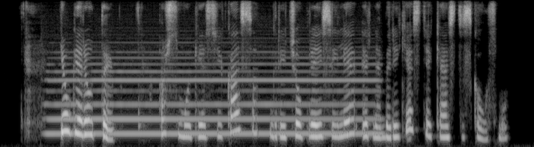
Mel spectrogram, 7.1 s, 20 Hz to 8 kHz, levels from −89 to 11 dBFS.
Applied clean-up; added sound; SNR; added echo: none; Wind instrument, woodwind instrument; 10 dB; none.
